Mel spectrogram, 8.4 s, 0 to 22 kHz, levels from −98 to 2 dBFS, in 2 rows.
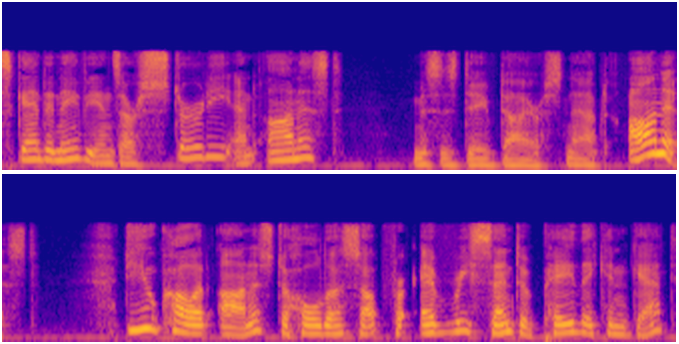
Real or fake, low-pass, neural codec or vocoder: real; 7.2 kHz; none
